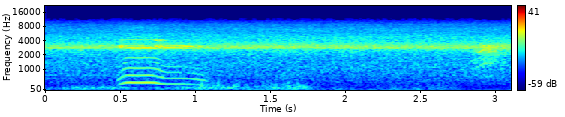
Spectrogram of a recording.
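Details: Evening recording of a male Eurasian eagle-owl, Netherlands, 30 January 2013 at 18:00: one low, resonant hoot with a short level start and a falling tail, followed by faint low rumbling and a steady thin whine.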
